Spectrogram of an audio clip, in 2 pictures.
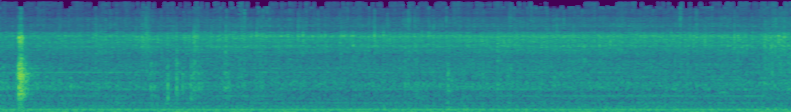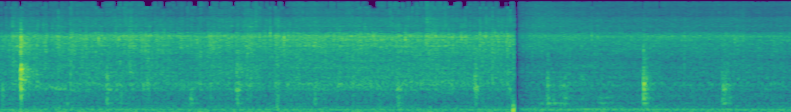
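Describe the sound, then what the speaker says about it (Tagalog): Potatoes fry in hot oil in a pan, a soft continuous sizzle that grows louder partway through, broken by a few sharp clicks and taps of utensils, with no talking. "Una, naglagay muna ako ng mantika sa mainit na kawali. Pagkatapos niyan, magpiprito muna ako ng patatas."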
